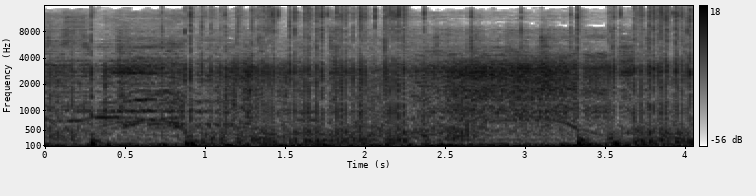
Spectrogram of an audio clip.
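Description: Fireworks barrage: many aerial shells booming and crackling in rapid succession, with music playing alongside.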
